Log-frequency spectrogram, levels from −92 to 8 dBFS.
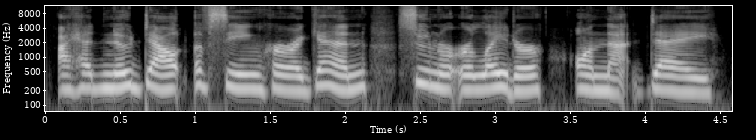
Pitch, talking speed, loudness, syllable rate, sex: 220 Hz, 185 wpm, -17 LUFS, 4.3 syllables/s, female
